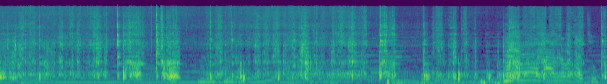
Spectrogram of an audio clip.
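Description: A spatula stirring and scraping thick chicken curry masala around a metal pot in irregular strokes, the masala sizzling as it fries.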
